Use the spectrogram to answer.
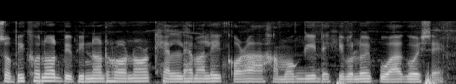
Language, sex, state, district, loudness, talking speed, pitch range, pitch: Assamese, male, Assam, Hailakandi, -17 LUFS, 120 wpm, 125-140 Hz, 130 Hz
